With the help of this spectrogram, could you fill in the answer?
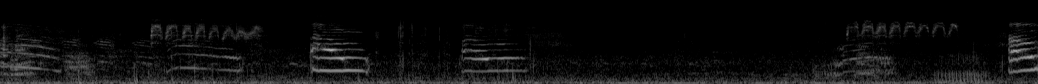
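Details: Hungry stray street cat in Istanbul meowing for food: several drawn-out harmonic meows, some steady and some wavering, spaced a second or two apart, with faint chirps between and quiet street background.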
